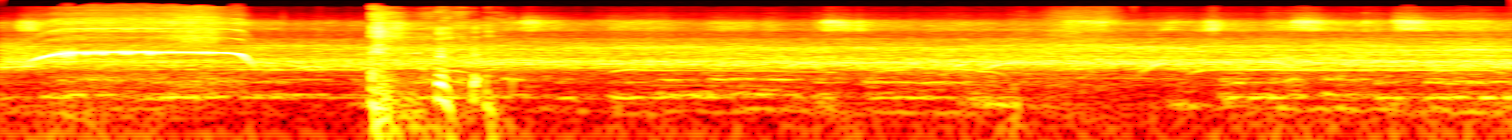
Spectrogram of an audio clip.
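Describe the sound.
A crowd yells and whoops as a stage show begins, with a man yelling among them. A steady high tone fades early, then a few sharp bangs ring out before sustained loud crowd noise.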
